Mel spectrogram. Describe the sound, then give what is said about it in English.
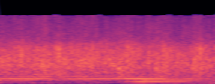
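A church audience claps in praise, a dense and steady wash of many hands that holds at an even loudness from start to finish. “Give him one more good hand clap of praise tonight.”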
